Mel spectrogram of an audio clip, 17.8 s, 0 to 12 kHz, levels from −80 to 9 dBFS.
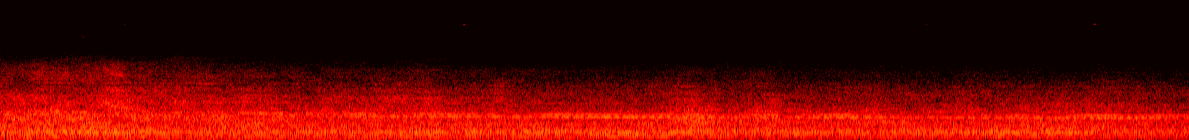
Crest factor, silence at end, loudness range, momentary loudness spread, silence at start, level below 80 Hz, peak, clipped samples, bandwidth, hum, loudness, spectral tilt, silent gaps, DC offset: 16 dB; 0 s; 2 LU; 4 LU; 0 s; -48 dBFS; -20 dBFS; under 0.1%; 7.4 kHz; none; -37 LUFS; -10 dB/octave; none; under 0.1%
